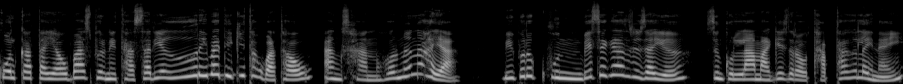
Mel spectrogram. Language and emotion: Bodo, disgusted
